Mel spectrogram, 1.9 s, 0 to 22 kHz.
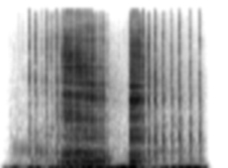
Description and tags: creak 2 real
A floorboard creaking recorded with an NT5 on to mini disc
